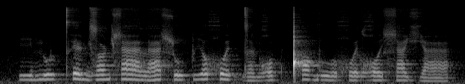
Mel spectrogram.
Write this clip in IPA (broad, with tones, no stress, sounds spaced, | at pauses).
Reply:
i˨ n u˧ l t̪ʰ e˦˨ ɳ z ɒ˦ ɳ ɬ æː˦˨ l æ˦ ɬ uː˧ p i˦ ə̯ χʷ e˦˨ ɡ d æ˨ ɳ ʁʷ i˦ p ǃʰ ɒ˦ ɡ uː˨ χʷ e˧ l ʁʷ i˧ ɬ æ˦ ç æː˨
